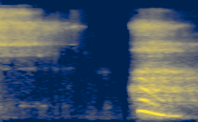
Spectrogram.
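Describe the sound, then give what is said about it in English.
Tense, demonstrative breathing: a hissy, airy breath, a brief silence, then a second forceful breath carrying a strained voiced groan that falls in pitch, fairly loud and alone. “Tense breath would look and sound something like this.”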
